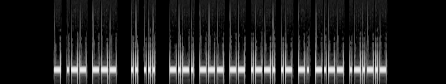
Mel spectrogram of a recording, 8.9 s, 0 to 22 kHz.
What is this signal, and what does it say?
Morse code, heard as a keyed tone, about 28 wpm, 700 Hz. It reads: TWO IS COMPANY.
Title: Sentences from Top 600 Words 28wpm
